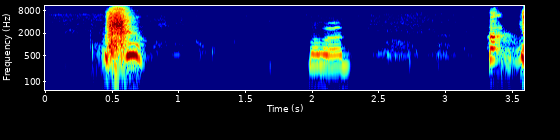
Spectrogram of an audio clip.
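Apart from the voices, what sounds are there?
repeated sneezing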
